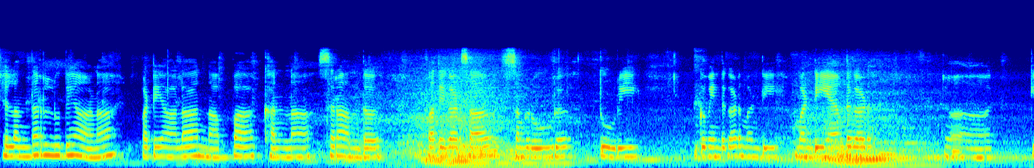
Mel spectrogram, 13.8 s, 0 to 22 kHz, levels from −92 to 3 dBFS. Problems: background sounds at intervals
